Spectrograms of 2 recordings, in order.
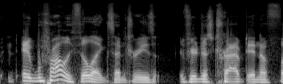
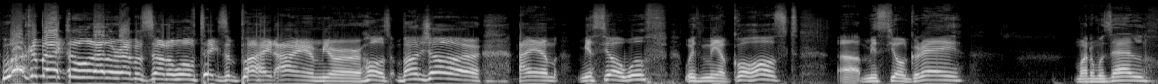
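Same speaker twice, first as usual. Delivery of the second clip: mock French accent; 5 semitones higher than usual. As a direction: play a cheesy Frenchman hosting the show. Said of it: "Little, little bit not French".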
